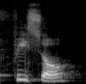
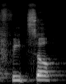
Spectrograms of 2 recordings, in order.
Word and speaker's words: Fico: And on the same day or the next day, Robert Fico, I think Fico is how you say it, Robert Fico, not Fico. I thought it's Fico. It's not Fico. He's not Portuguese, right?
